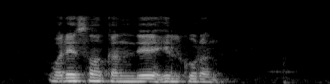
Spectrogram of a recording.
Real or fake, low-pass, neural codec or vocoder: real; 9.9 kHz; none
